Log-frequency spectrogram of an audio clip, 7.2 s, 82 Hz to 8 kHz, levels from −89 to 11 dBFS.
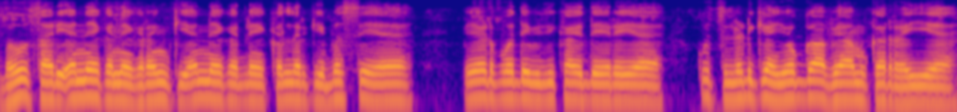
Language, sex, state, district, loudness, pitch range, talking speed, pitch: Hindi, male, Rajasthan, Bikaner, -16 LUFS, 130-140 Hz, 215 wpm, 135 Hz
